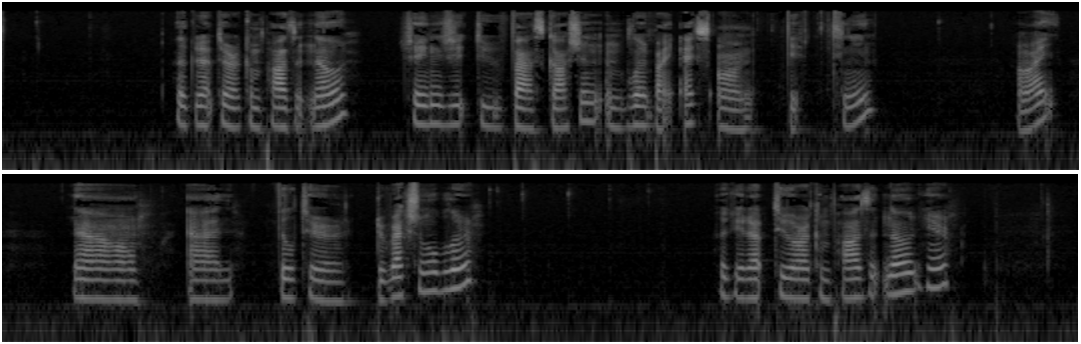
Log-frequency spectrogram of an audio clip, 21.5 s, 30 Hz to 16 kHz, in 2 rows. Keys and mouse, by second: 5.1-8.2 drag, 16.1-20.3 drag.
